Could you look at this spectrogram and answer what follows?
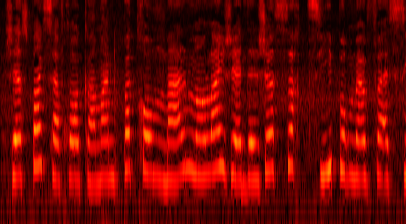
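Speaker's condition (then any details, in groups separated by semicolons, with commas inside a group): Ataxia; degenerative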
